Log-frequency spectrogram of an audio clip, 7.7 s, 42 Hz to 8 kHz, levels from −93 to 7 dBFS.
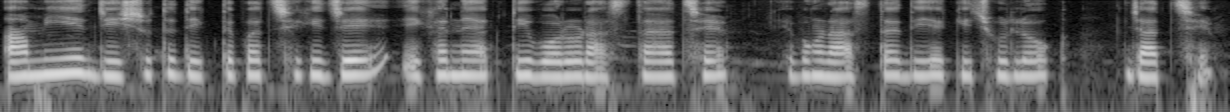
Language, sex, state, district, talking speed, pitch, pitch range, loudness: Bengali, female, West Bengal, Dakshin Dinajpur, 140 wpm, 235 Hz, 225-240 Hz, -17 LUFS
